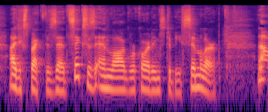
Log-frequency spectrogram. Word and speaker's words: N-Log: from the z7 i'd expect the z6 as n log recordings to be similar now although it's pronounced n log that's really a shortened version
